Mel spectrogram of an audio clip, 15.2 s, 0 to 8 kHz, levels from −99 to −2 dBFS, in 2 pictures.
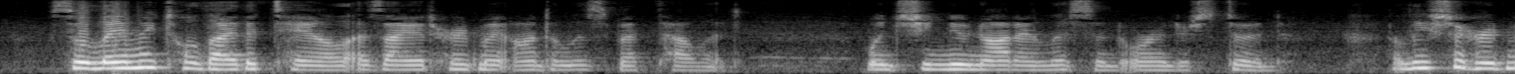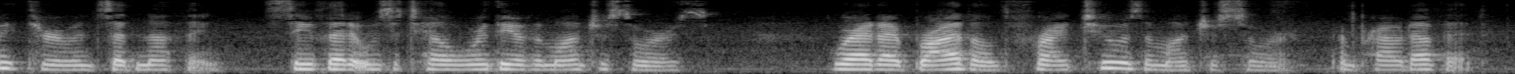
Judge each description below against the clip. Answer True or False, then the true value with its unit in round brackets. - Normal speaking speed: False (210 wpm)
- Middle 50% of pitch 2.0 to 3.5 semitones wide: True (2.6 semitones)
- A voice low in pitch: False (190 Hz)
